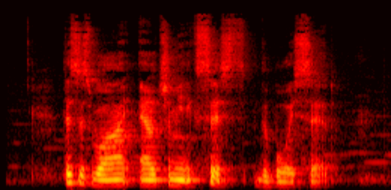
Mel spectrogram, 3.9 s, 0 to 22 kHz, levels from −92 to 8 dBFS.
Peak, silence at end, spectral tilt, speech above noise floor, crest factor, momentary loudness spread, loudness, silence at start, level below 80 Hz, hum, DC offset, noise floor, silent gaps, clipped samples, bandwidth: -16 dBFS; 0.6 s; -5 dB/octave; 32 dB; 18 dB; 13 LU; -33 LUFS; 0.65 s; -84 dBFS; none; under 0.1%; -64 dBFS; none; under 0.1%; 16 kHz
